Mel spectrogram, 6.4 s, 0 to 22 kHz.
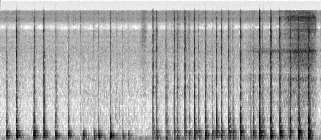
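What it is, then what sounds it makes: Wooden table top. Fingertips and short nails tap quickly on a flat, solid wooden table top, giving a run of about 34 short, dry knocks with a low, woody body that die away almost at once. The taps start in a loose, uneven rhythm, then come faster and more evenly spaced after about three seconds, with a faint bright click on some strikes.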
